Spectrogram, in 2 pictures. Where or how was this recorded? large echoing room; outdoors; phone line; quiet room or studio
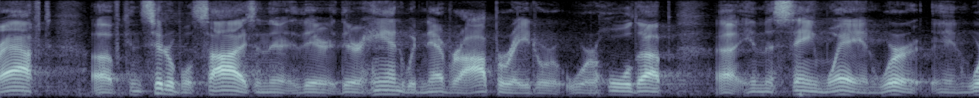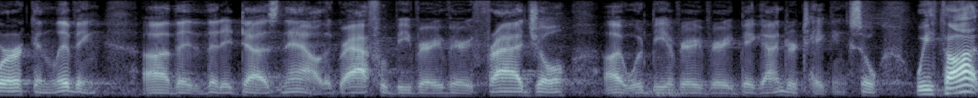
large echoing room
